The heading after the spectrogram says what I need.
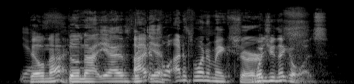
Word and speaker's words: Nye: It says Nye. It's Bill Nye.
